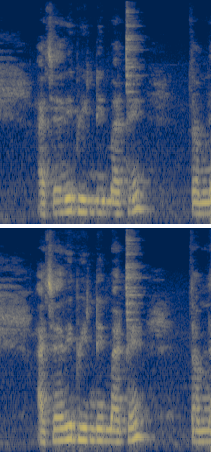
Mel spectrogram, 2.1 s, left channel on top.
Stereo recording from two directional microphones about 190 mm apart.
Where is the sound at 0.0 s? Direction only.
50° right (ahead or behind).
